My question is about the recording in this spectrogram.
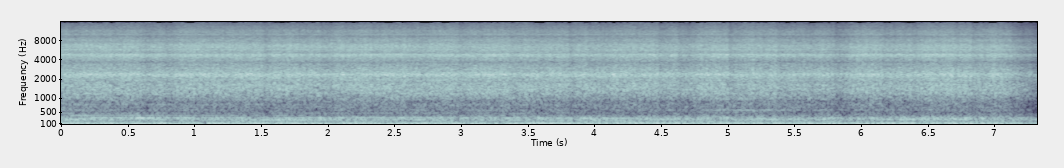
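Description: Light single-engine propeller aircraft's piston engine and propeller running steadily in flight, a low even drone mixed with a rush of airflow over the microphone out on the wing. The sound cuts off suddenly at the very end.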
